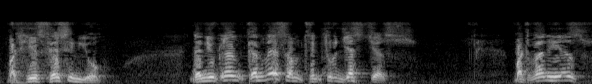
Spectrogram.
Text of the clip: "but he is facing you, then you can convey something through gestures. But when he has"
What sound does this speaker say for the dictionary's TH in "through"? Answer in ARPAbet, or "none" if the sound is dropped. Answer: T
